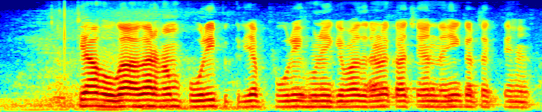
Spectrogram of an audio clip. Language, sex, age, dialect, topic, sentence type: Hindi, male, 18-24, Awadhi Bundeli, banking, question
